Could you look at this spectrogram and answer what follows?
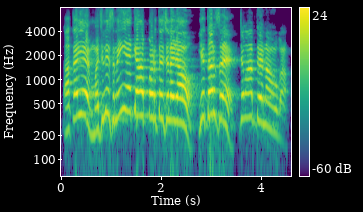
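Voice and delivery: student snapping back in anger; angry protest. Retold or imitated. Student to the ayatollah, angry demand. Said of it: "وہ غصے میں بولا".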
